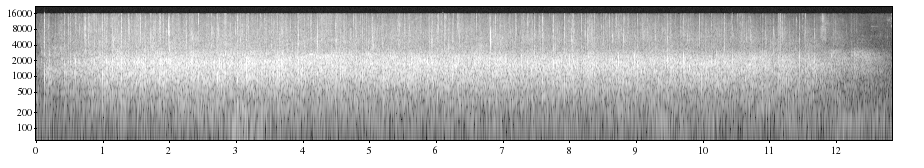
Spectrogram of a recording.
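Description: Audience applauding, building within the first second, holding steady, then dying away over the last few seconds.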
